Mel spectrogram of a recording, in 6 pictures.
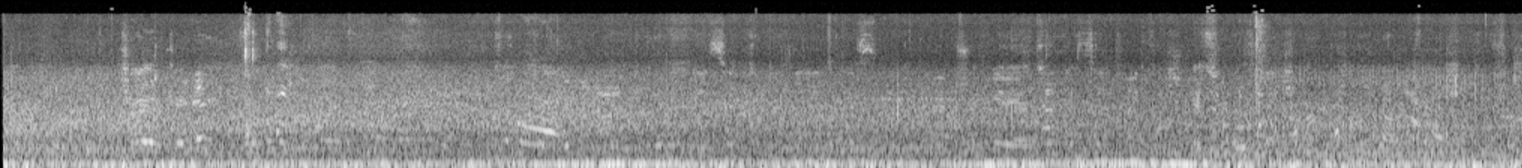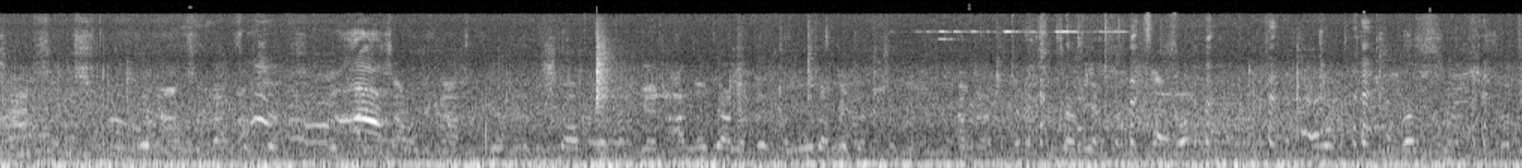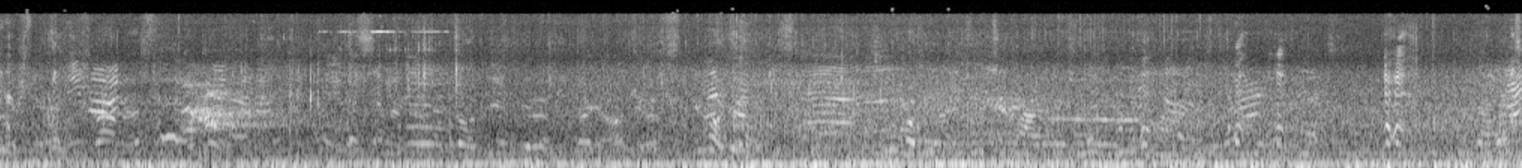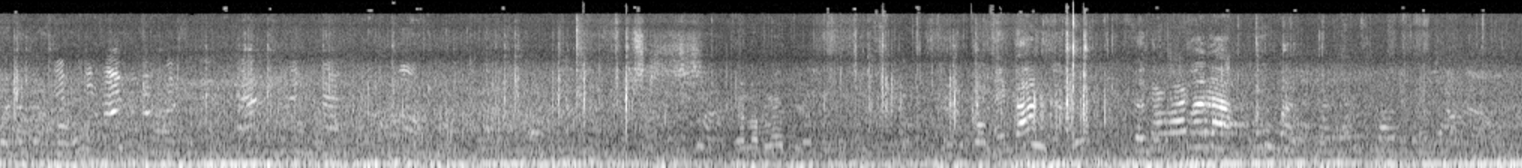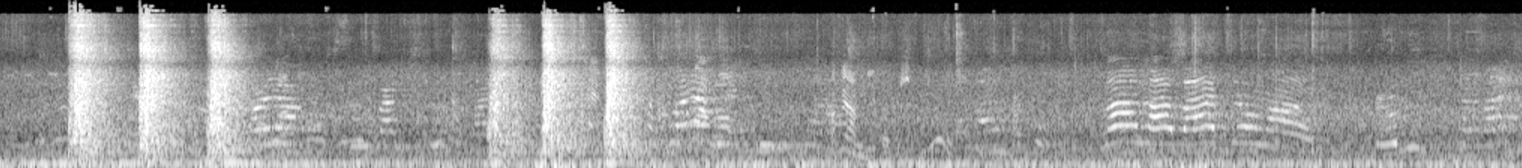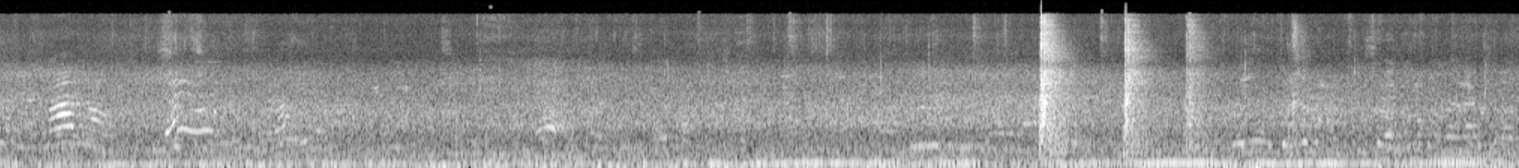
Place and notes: cologne, neusserstrasse, agneskirche, platz - koeln, neusserstrasse, agneskirche, platz
parkbankgespräche, kinder hüpfen auf abdeckung zu u-bahnschacht
project: social ambiences/ listen to the people - in & outdoor nearfield recordings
